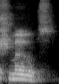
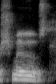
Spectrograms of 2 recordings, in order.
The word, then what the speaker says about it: Schmooze: Schmooze. And that's spelled SHMOOZE, Mr. Schmooze.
